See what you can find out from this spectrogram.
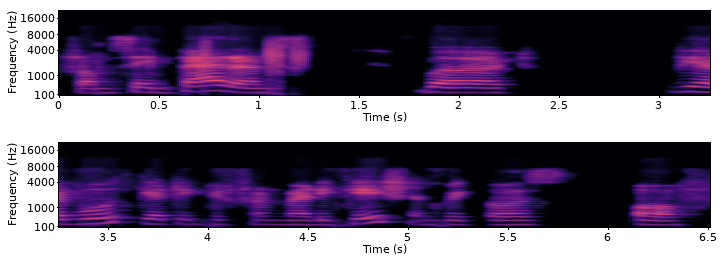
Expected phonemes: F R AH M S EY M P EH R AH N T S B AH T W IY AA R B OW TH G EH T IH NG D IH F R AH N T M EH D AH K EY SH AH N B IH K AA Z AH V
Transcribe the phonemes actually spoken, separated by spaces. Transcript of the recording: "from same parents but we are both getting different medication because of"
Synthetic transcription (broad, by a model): F R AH M S EY M P EH R AH N T S B AH T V IY AA R B OW T G EH T IH NG D IH F R AH N T M EH D AH K EY SH AH N B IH K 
